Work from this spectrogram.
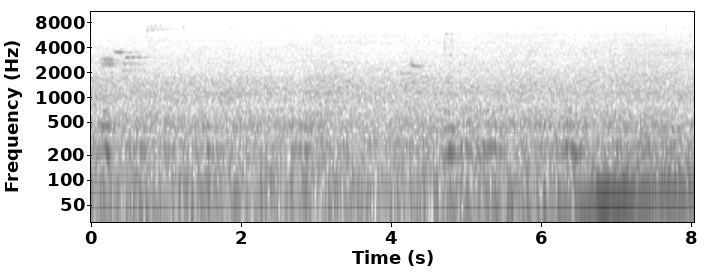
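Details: A rescued western honey bee (Apis mellifera) swarm, newly placed in a rooftop sanctuary in June, gives a dense, steady, low droning hum, with faint chirps above.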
